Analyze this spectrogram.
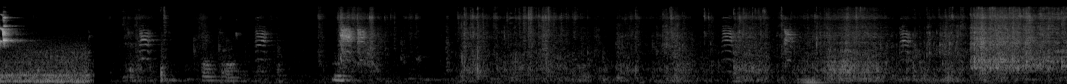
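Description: A cockatoo squawks and chatters.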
